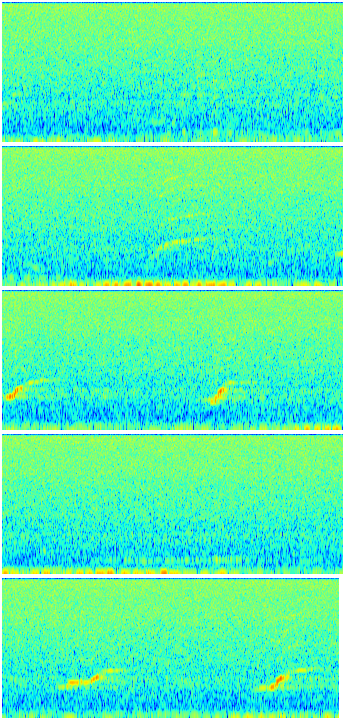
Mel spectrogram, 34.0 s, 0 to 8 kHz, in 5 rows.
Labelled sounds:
10.1	10.6	humpback whale, 0.80 to 0.99 kHz
13.9	14.6	humpback whale, 0.80 to 1.1 kHz
18.0	18.3	humpback whale, 0.80 to 0.99 kHz
29.1	29.7	humpback whale, 0.80 to 1.0 kHz
32.8	33.6	humpback whale, 0.80 to 1.1 kHz

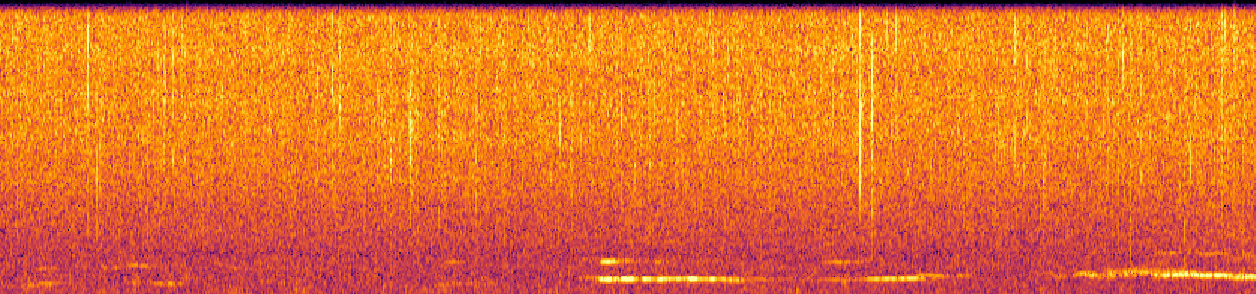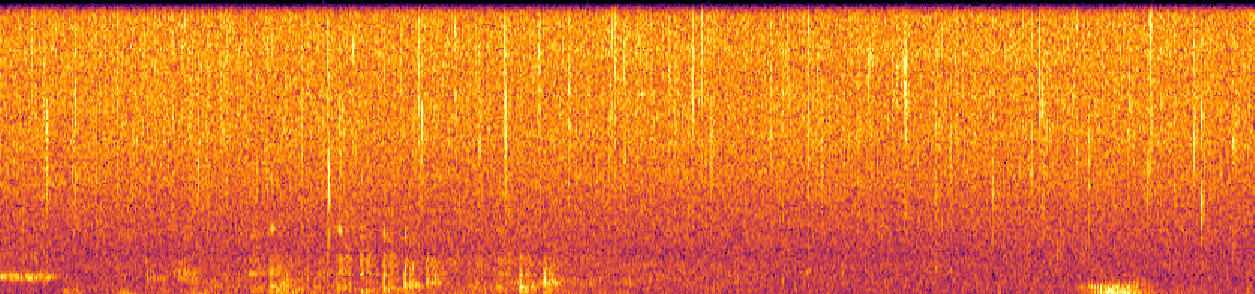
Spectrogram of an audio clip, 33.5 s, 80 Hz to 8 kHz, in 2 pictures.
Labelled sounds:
8.0	8.3	humpback whale, 0.91 to 1.1 kHz
11.0	11.4	humpback whale, 0.91 to 1.0 kHz
16.0	16.3	humpback whale, 1.1 to 1.2 kHz

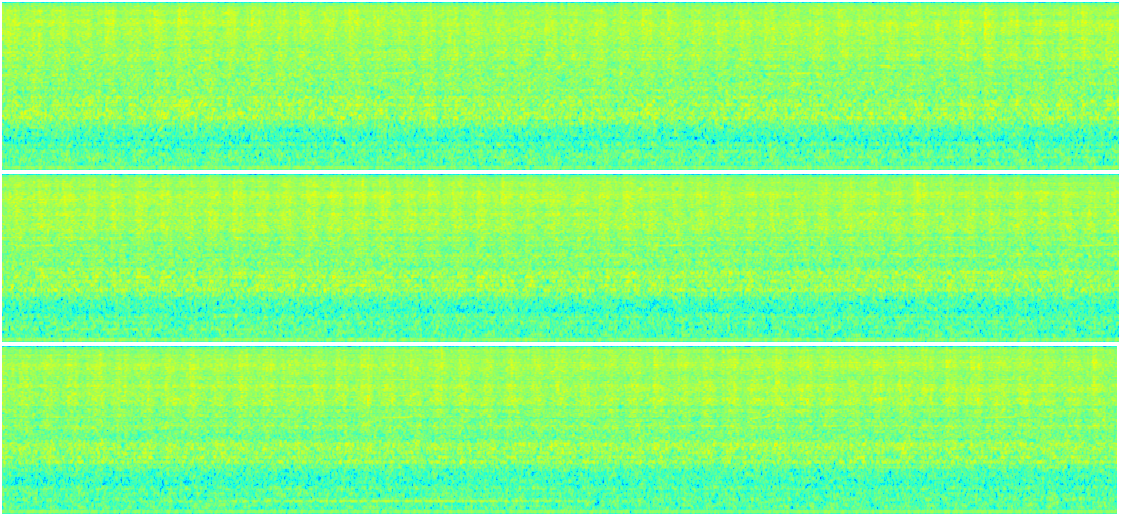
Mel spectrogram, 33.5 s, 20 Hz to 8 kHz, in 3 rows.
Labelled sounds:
26.1	26.4	killer whale, southern resident, 2.1 to 2.2 kHz
32.1	32.5	killer whale, southern resident, 2.1 to 2.2 kHz

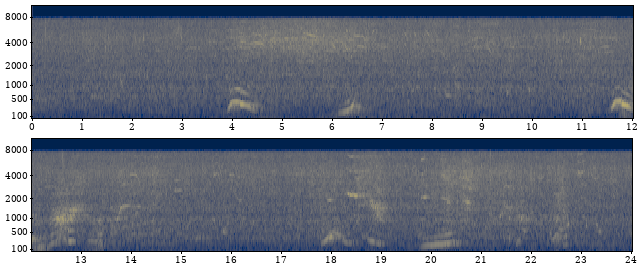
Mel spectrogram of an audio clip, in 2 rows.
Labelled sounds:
3.9	4.3	humpback whale, 0.78 to 0.97 kHz
4.2	4.5	Pacific white-sided dolphin, 3.8 to 4.0 kHz
5.4	5.8	Pacific white-sided dolphin, 4.7 to 5.3 kHz
12.4	13.0	humpback whale, 0.78 to 1.7 kHz
13.6	14.0	humpback whale, 1.2 to 1.7 kHz
18.3	19.2	humpback whale, 0.84 to 7.1 kHz
20.2	20.4	humpback whale, 1.7 to 2.1 kHz
21.7	22.0	humpback whale, 0.88 to 1.2 kHz

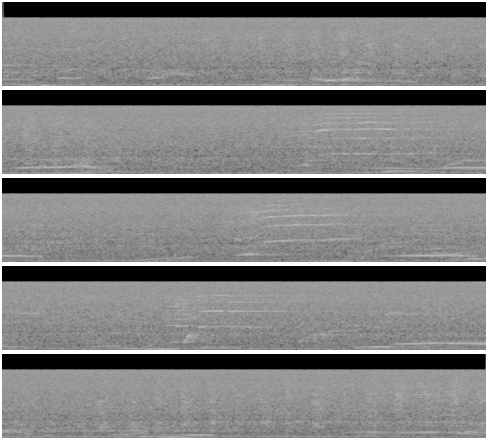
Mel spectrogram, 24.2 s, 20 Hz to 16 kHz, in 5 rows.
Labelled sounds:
7.9	8.8	humpback whale, 2.3 to 6.6 kHz
12.2	13.3	humpback whale, 0.86 to 5.1 kHz
16.2	17.2	humpback whale, 0.99 to 4.3 kHz
18.4	18.7	humpback whale, 1.8 to 2.0 kHz

